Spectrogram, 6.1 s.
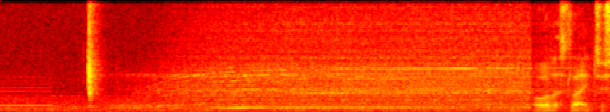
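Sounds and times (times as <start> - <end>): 
faint motor hum: 0.0 - 6.0
sharp click: 0.8 - 1.1
dryer blowing air: 0.9 - 6.0
speech: 5.4 - 6.0.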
